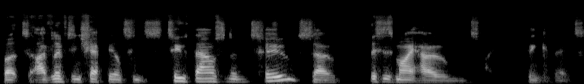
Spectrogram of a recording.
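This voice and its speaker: A man's voice: medium pitch, lively intonation, moderate pace, a bit bright, no room sound. Guest, male, from the north of England, dry humour, close dry sound. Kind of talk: casual introduction.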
